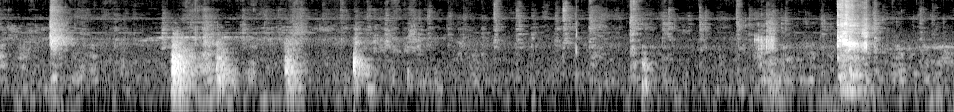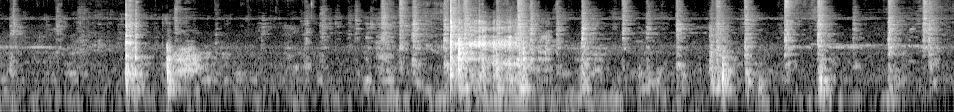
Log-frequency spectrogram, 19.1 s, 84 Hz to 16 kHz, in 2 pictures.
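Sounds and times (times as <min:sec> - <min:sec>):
metal spatula scraping a wok: 0:03.8 - 0:17.6.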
